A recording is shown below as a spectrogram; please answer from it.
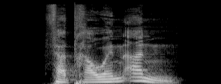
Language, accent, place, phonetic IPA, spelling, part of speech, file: German, Germany, Berlin, [fɛɐ̯ˌtʁaʊ̯ən ˈan], vertrauen an, verb, De-vertrauen an.ogg
- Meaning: inflection of anvertrauen: 1. first/third-person plural present 2. first/third-person plural subjunctive I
